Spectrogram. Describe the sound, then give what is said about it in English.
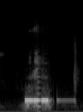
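A phone call ringing out on the line: two steady, mid-pitched ring tones, the first slightly longer and louder, separated by a brief gap, with no voices. “Hey, if he's one of your best mates, and I know from experience he probably definitely is, give him a buzz.”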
